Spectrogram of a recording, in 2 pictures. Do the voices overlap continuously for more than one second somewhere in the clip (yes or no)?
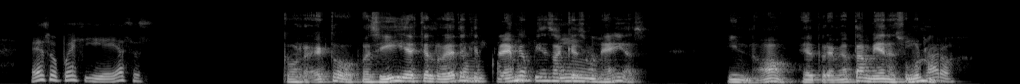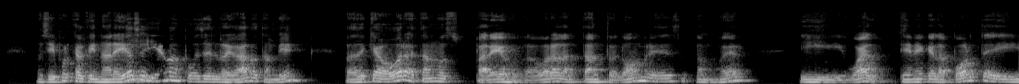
yes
